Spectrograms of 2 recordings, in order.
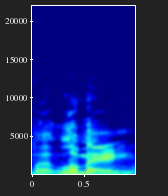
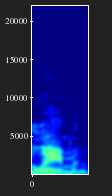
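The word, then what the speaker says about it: lamé: out for me because i would have said lame because that's the way it's spelled and they've got it l a dash m-a-y rick lemay material and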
